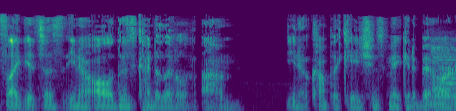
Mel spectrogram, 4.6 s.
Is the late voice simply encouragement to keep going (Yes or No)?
No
